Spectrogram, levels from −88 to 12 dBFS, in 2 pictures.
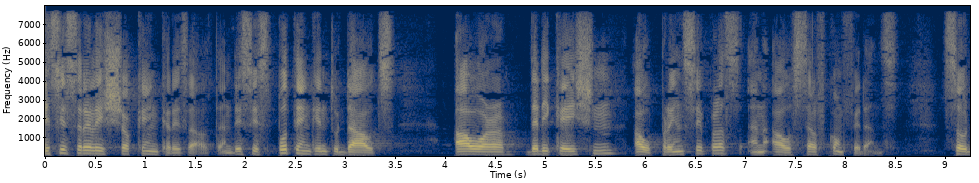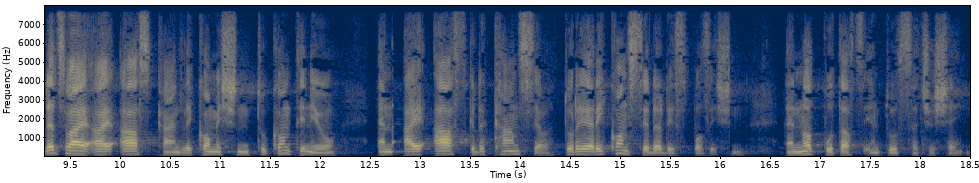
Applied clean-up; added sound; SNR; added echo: none; none; none; none.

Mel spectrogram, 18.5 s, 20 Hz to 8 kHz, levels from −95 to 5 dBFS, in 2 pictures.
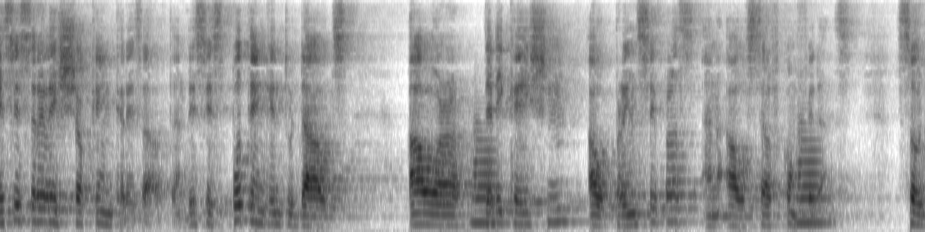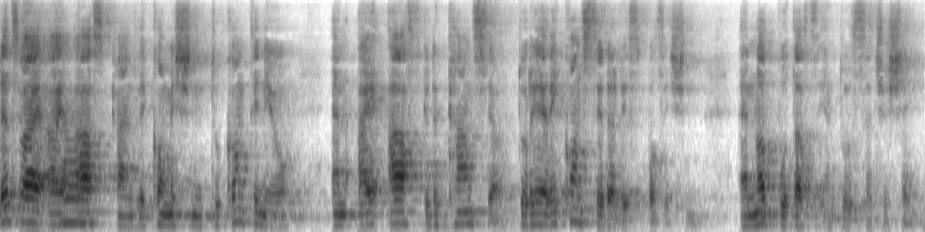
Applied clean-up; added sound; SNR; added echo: none; Brass instrument; 5 dB; reverberation time 1.0 s.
